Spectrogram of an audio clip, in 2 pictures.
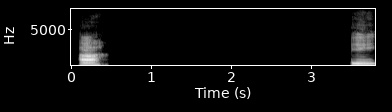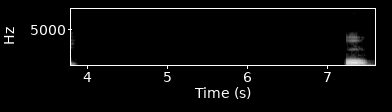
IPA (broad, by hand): a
